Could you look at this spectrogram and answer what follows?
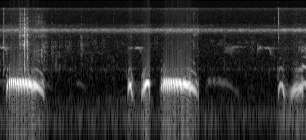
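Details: Indonesian spotted dove, medium voice, from a pair with a fiercer female. Long falling purred coos alternate with brief double notes, widely spaced, with a click at the start.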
